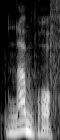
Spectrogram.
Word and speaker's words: Nabrow: Und interessant, in Ihrer neuen Rolle als neuer Kommissar, da heißen Sie Philipp Nabrow, so wird das ausgesprochen, ist ja auch ein Vater-Tochter-Verhältnis-Thema.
